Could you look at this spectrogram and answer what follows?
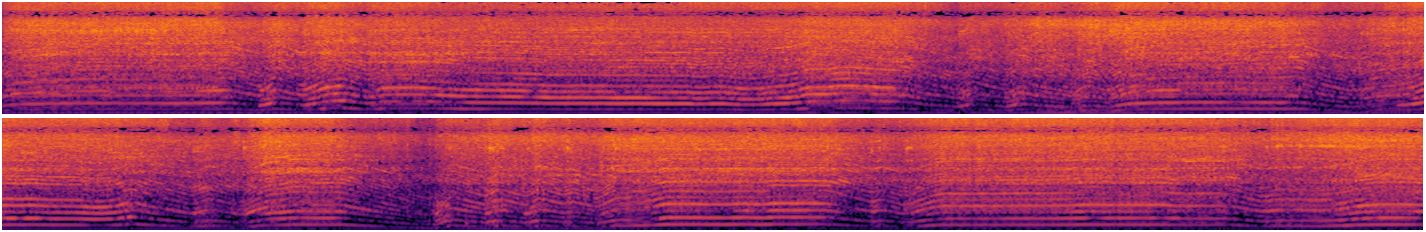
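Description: Two-stroke gas chainsaw cutting into a wood carving. The engine revs up and holds at high speed through each cut for a few seconds, then drops back toward idle between cuts, over and over.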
